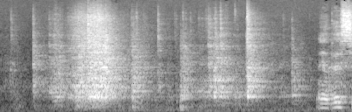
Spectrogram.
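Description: A spatula scrapes around a plastic bowl.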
